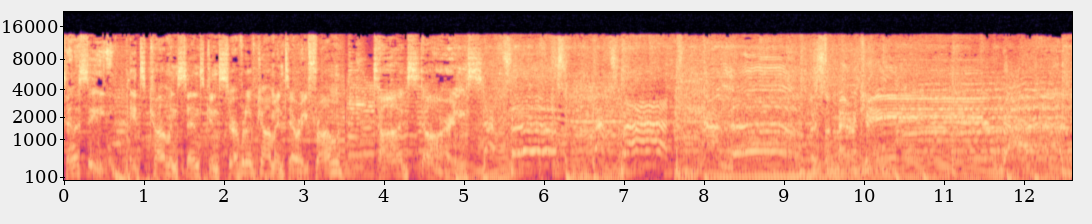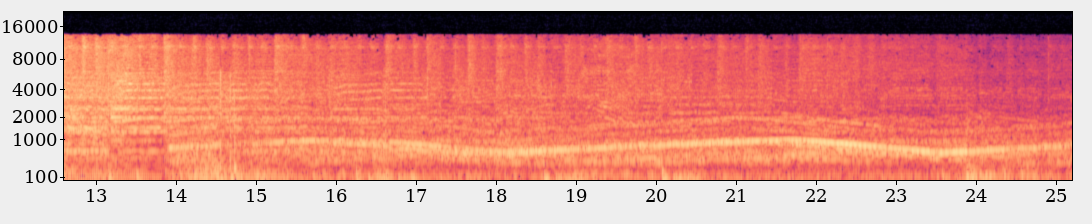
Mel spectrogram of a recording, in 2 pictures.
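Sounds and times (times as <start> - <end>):
speech: 0.0 - 7.3, 9.4 - 12.4
air raid siren wailing over Israel during missile fire: 0.7 - 6.3, 7.9 - 25.1.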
